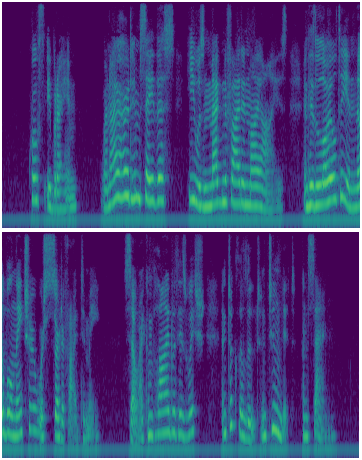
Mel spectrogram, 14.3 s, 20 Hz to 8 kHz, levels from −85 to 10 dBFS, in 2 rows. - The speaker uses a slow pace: No, average, 165 wpm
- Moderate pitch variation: Yes, average, 4.8 semitones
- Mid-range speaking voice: No, high, 230 Hz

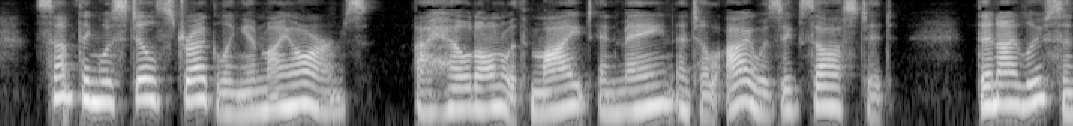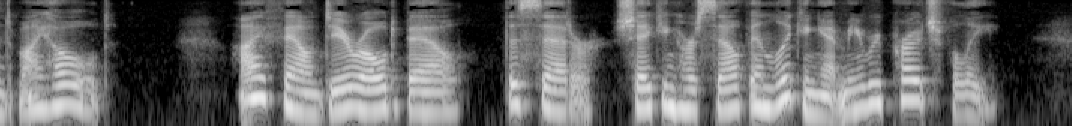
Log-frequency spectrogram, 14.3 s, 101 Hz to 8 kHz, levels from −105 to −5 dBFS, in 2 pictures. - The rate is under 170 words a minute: Yes, average, 155 wpm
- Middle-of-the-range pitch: No, high, 195 Hz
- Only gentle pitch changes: No, average, 4.2 semitones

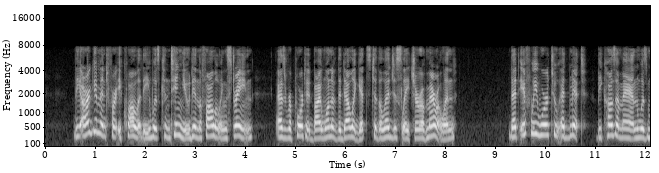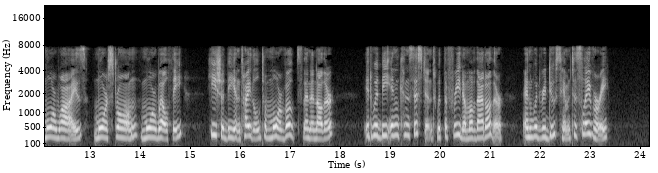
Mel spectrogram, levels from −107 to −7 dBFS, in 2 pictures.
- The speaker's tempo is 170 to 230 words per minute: No, average, 155 wpm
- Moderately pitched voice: No, high, 240 Hz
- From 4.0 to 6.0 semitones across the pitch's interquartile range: Yes, average, 4.3 semitones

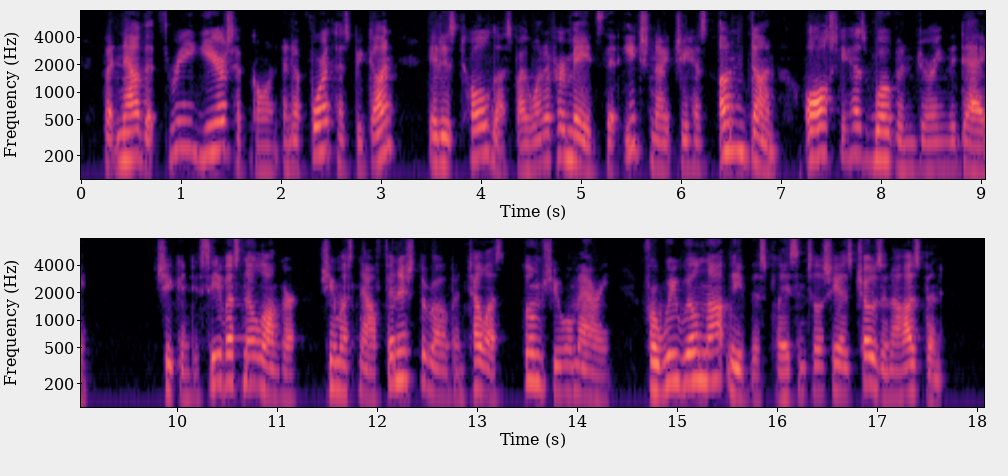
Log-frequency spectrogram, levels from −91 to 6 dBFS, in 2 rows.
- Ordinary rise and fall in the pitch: No, wide, 6.8 semitones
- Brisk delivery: Yes, fast, 220 wpm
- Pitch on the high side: No, medium, 160 Hz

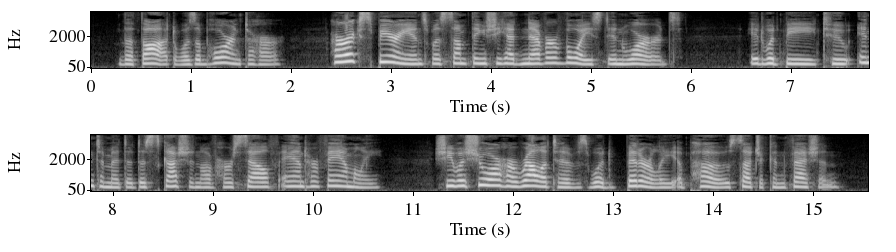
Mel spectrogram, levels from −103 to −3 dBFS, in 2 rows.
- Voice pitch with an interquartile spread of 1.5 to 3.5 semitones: Yes, average, 3.2 semitones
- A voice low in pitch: No, high, 240 Hz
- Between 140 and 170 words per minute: Yes, average, 150 wpm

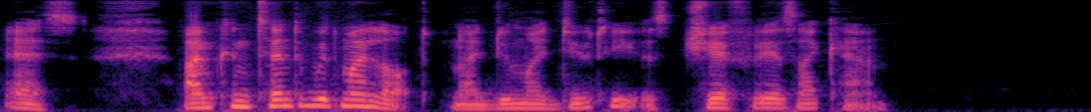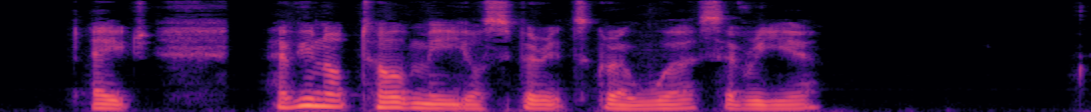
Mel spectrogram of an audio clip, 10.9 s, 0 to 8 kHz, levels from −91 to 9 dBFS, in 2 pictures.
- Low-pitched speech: Yes, low, 120 Hz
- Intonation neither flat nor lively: Yes, average, 4.5 semitones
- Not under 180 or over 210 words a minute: No, average, 155 wpm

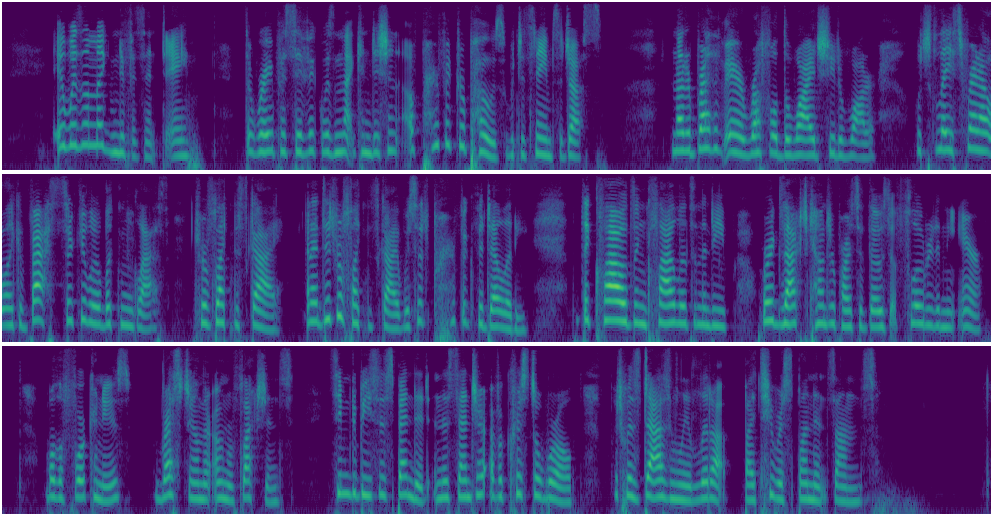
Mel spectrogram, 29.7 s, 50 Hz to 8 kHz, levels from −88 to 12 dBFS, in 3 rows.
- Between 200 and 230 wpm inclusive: Yes, fast, 205 wpm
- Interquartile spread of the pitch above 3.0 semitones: Yes, average, 3.8 semitones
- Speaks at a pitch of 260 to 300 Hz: Yes, very high, 265 Hz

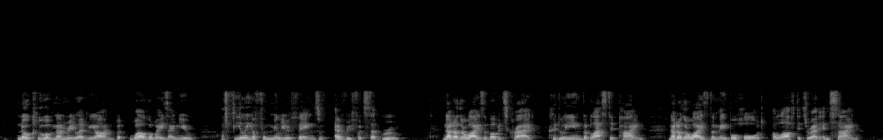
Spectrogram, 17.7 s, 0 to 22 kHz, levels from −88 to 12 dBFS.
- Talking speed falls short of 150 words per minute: Yes, average, 140 wpm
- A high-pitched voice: No, medium, 140 Hz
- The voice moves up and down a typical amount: Yes, average, 4.1 semitones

